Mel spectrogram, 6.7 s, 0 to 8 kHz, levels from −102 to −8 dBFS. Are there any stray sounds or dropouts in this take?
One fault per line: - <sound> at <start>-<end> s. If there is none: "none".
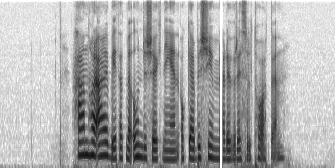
- dropout at 4.4-4.5 s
